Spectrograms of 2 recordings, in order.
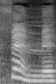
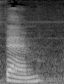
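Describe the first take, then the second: First: The final E is pronounced aloud. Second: The final E is not pronounced. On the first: The speaker calls it wrong. "I've been pronouncing the E" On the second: The speaker calls it right. "an E without an accent is usually silent"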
